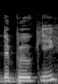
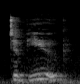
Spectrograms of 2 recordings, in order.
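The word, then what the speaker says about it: Dubuque: going to be wait your GPS pronounced it deuki yeah I was passing through because we were coming like through Chicago and debuk was like the first big thing I think for a while and it said deuk and I thought that was wild maybe we've been mispronouncing it the entire time Julian deuki oh my Siri says it right here hang on debuk she knows it do you have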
